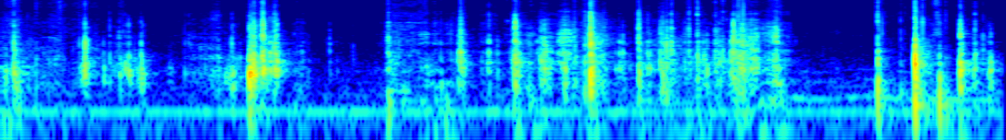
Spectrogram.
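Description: A plastic case rattles as it is moved.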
